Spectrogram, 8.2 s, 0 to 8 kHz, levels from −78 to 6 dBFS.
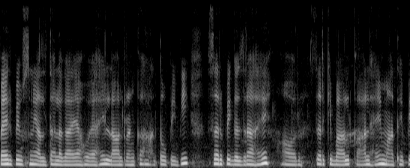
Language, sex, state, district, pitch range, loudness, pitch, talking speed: Hindi, female, Uttar Pradesh, Jyotiba Phule Nagar, 175-205 Hz, -18 LUFS, 190 Hz, 190 wpm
